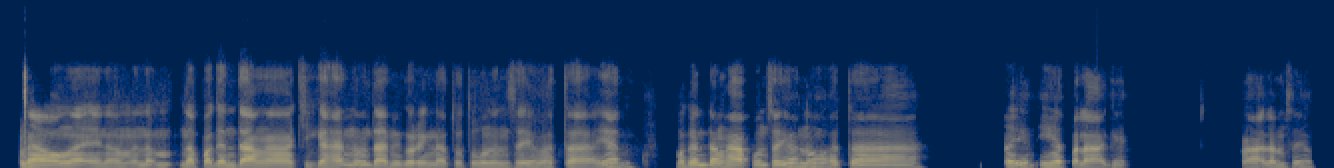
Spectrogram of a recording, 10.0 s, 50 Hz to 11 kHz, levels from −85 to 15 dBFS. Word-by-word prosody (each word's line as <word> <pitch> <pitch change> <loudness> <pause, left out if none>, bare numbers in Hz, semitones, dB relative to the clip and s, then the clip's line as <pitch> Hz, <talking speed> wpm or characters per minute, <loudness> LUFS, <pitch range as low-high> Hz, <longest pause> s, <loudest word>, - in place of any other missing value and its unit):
Ah, 130 -3 +6
oo 120 - +4
nga, 125 0 +3
eh, 105 -1 -2
'no, 105 +1 -3
Nam 120 +2 -4
napakaganda 130 0 +3
ang, 125 - 0
ah, 125 0 +3
chikahan 130 +2 0
'no, 175 +2 -2
dami 120 0 +2
ko 125 - +2
ring 120 0 -2
natutunan 115 -1 -4
sa'yo 120 +7 -3
at, 125 0 -6
ah, 115 0 +1
'yan, 215 -6 -1 0.3
magandang 155 +4 +2
hapon 165 -1 +3
sa'yo 185 +7 +1
'no, 210 0 -2
at, 175 0 -5
ah, 155 -1 -1 0.6
ayun, 170 +11 +1
ingat 135 0 +2
palagi. - - -1 0.9
Paalam 130 +4 -1
sa'yo. 170 +5 -8
130 Hz, 180 wpm, -24 LUFS, 120-155 Hz, 0.9 s, Ah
